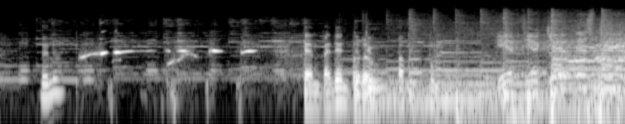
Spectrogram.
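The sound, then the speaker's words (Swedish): Someone hums and whistles a film's theme tune, the phrases rising and falling, before a fuller, denser run of voices or music swells in for the last few seconds. “Ska vi gå ut genom att nynna på ledmotivet till filmen?”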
